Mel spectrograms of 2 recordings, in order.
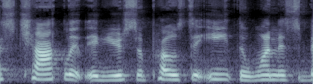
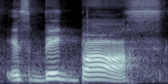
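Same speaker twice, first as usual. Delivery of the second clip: slow, firm stress on Boss; setting a viewer straight on the name, slow and firm; correcting the name; much slower than usual. Real, not acted. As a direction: spell out Boss slowly as a correction. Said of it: "It's not Big Man".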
